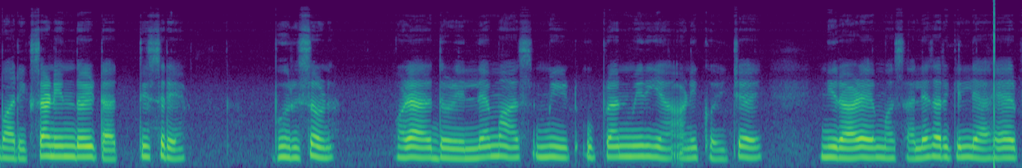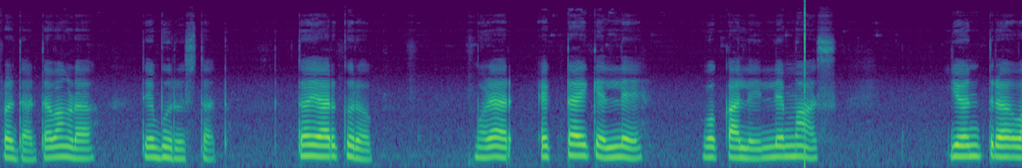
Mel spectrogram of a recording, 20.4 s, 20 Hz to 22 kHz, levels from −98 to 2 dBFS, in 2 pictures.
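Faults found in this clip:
File header played as audio at 9.94 s and 18.26 s in the speech: sharp, loud click at each point, independent of the signal. WAV segments joined or streamed with headers intact; header bytes decoded as samples. Probable component: concatenation/streaming stage.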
